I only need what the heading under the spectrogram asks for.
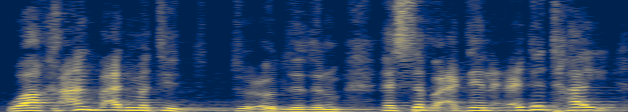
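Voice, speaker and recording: A male preacher with an Iraqi accent delivers a fast, impassioned sermon in a somewhat high voice. He swings between fervent calls and hushed, pleading prayer. A long reverb rings around him in the large hall. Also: expressive, breathy edge. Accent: Iraqi Arabic.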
